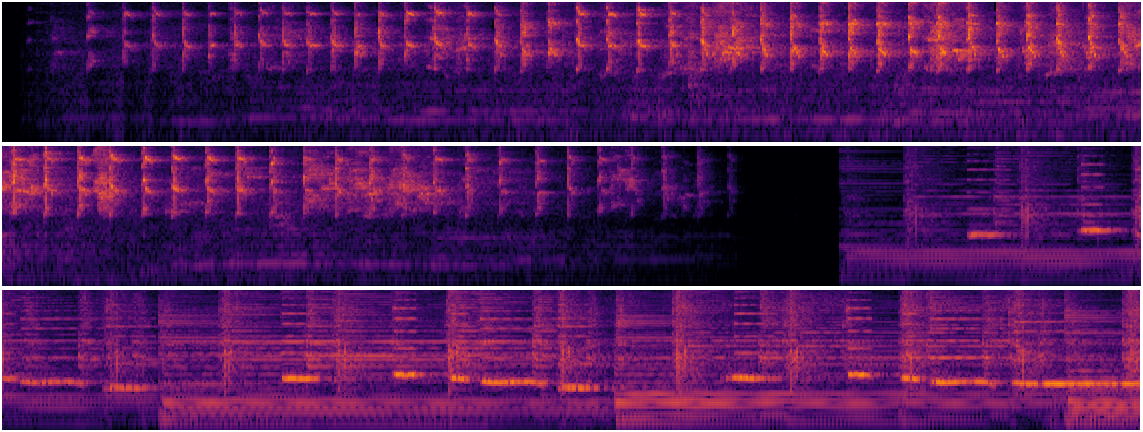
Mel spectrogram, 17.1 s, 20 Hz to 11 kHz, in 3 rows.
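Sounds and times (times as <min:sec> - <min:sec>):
lovebird chattering: 0:00.2 - 0:09.4.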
